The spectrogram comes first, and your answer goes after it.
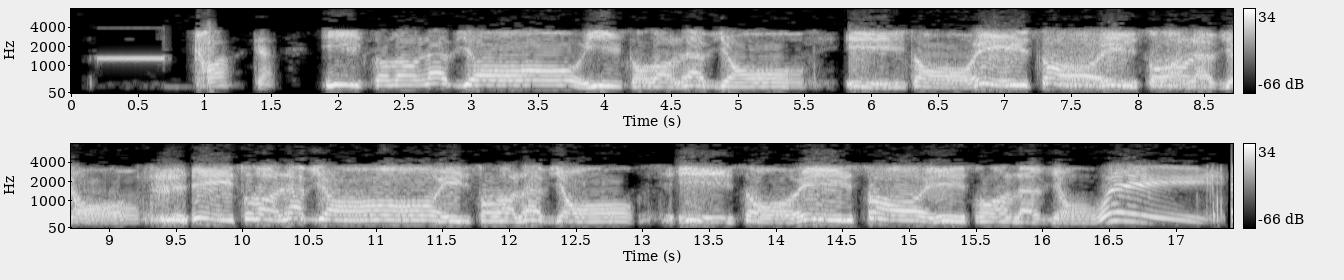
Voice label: Coupe du Monde repondeur

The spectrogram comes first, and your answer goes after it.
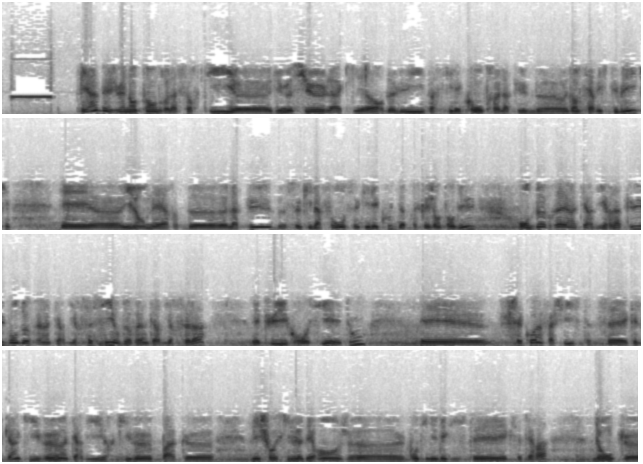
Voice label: Pub répondeur; France Inter

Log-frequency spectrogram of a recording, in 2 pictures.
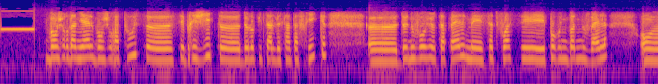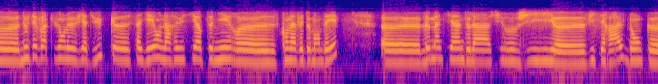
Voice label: répondeur; Fermeture hopital

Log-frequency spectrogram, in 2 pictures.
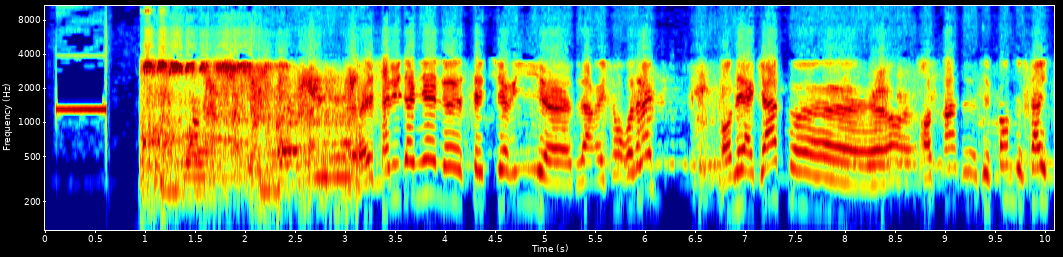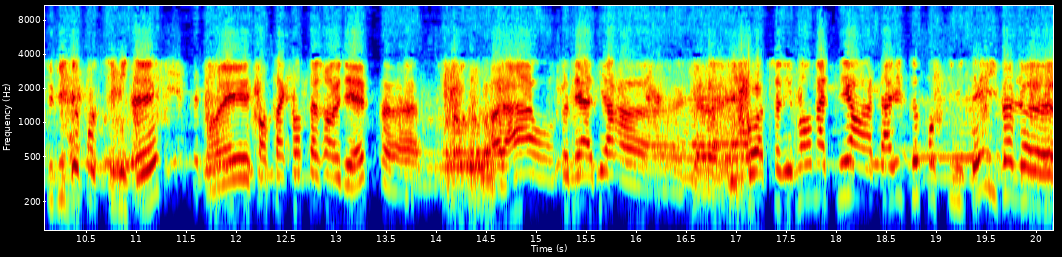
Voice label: EDF repondeur

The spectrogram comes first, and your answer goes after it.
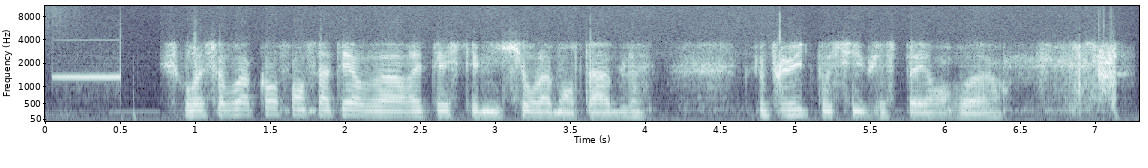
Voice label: repondeur; Anti La-bas

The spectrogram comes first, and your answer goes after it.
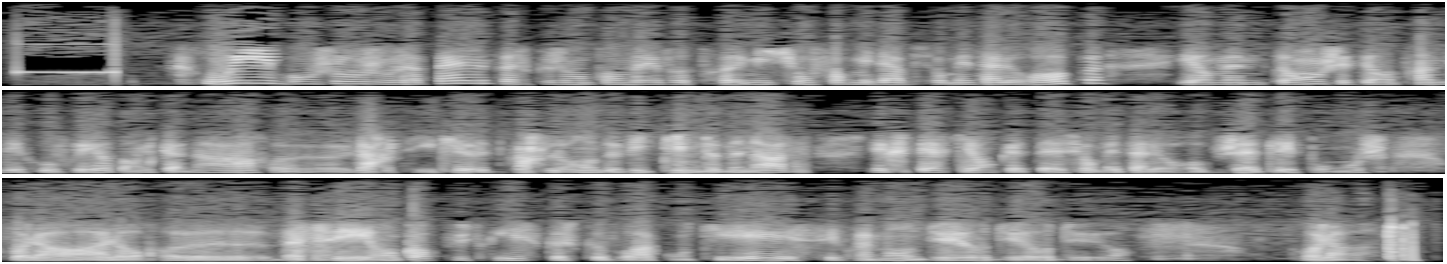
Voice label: répondeur; Metaleurop

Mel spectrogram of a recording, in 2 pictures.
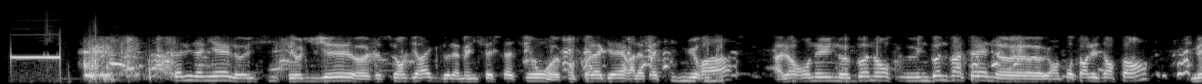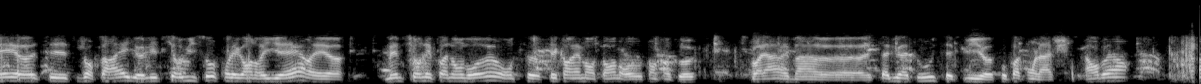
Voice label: Manif Stop War repondeur

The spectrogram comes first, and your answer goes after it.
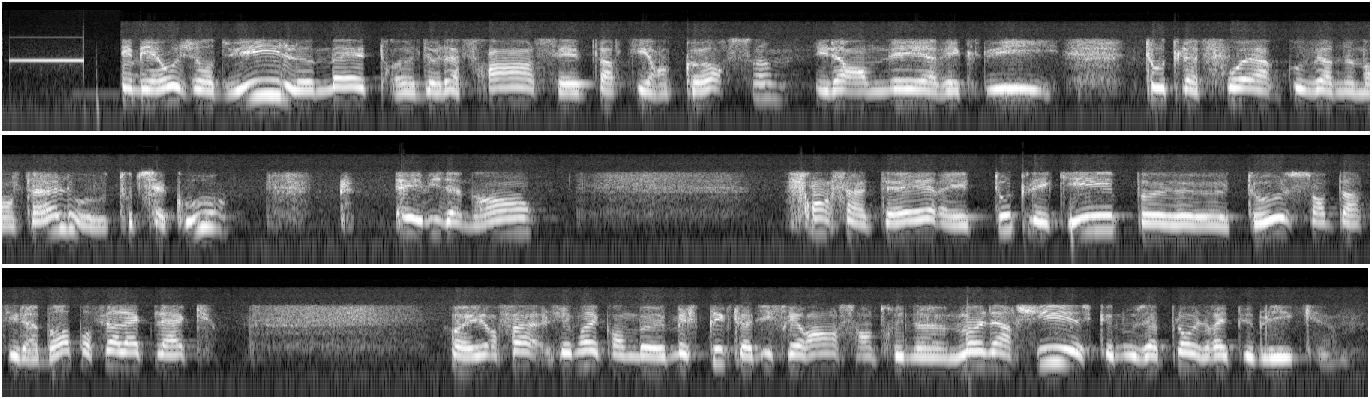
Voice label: repondeur; Nicolas Sarkozy et France Inter en Corse

